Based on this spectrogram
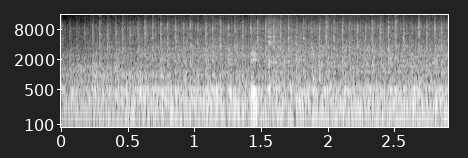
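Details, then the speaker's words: Salvage-auction BMW idling, heard under the hood: light, irregular rattle over a steady idle at the front of the engine; suspected timing chain or cooling fan, not confirmed. "tell if that's coming from the front of the motor like timing chain maybe like it could be this cooling fan right here man it's hard to say"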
